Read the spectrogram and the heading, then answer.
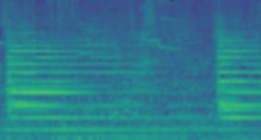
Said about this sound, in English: Bells rang out in front of a packed square. Families, parents with young children, grandparents, all coming together to reflect on yesterday's horror.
